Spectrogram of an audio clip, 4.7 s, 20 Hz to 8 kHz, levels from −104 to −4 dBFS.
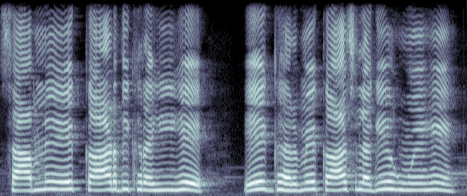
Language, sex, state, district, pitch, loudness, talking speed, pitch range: Hindi, female, Madhya Pradesh, Bhopal, 280 Hz, -12 LUFS, 165 wpm, 270-300 Hz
